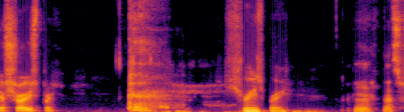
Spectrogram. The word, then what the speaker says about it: Shrewsbury: How do you say Shrewsbury? Is it Shrewsbury or Shrewsbury?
